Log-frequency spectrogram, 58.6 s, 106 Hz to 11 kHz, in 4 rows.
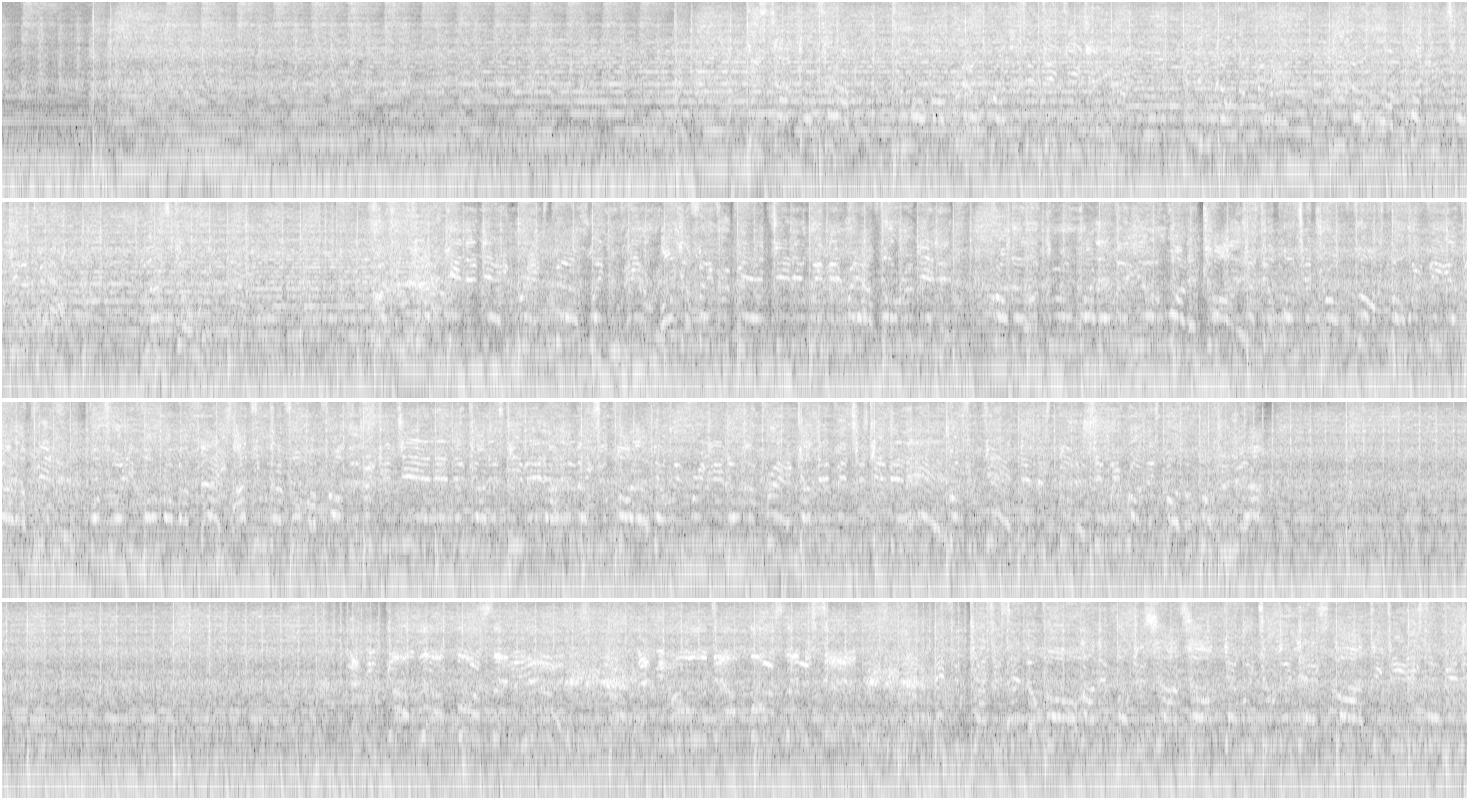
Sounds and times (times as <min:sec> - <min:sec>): Heavy metal: 0:00.0 - 0:58.6.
